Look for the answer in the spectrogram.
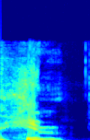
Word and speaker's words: hymn: It's a hymn. And it sounds just like him when you talk to him, for example. But it's H-Y-M-N. M-N, and that N is silent. So that combination, you would have a silent N.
